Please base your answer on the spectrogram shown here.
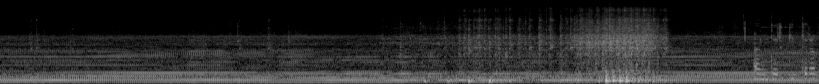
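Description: A sewing machine stitching a folded fabric edge on a shirt, its steady mechanical whir holding throughout, with a busier rattling burst near the middle.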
